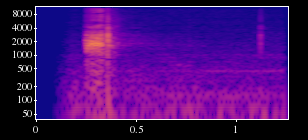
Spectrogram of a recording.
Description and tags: Audio of match being light up.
